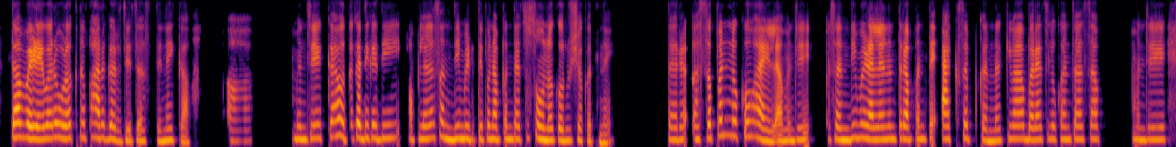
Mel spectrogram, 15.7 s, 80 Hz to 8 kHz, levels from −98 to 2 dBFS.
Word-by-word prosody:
त्या 280 0 +8
वेळेवर 255 0 +7
ओळखणं 275 +1 +1
फार 270 -2 +1
गरजेचं 220 -3 -2
असतं 215 0 -4
नाही 230 +1 +2
का? - - -3 0.6
अ, - - -6 0.8
म्हणजे 255 +1 0
काय 295 - 0
होतं 285 -3 +3
कधी-कधी 265 +1 -2
आपल्याला 255 +2 -2
संधी 255 -3 +1
मिळते 255 -1 -1
पण 260 - 0
आपण 245 0 0
त्याचं 255 +1 -4
सोनं 245 -4 +3
करू 225 -1 +1
शकत 230 -2 -5
नाही. 175 +1 -2 0.8
तर 240 0 -2 0.2
असं 250 +2 +1
पण 315 +1 0
नको 300 -1 -2
व्हायला 245 -8 +3
म्हणजे 225 +2 -1 0.3
संधी 235 +1 +2
मिळाल्यानंतर 250 -1 +2
आपण 250 0 +2
ते - - +2
ॲक्सेप्ट 250 0 0
करणं 220 -1 0
किंवा 255 0 0
बऱ्याच 240 0 0
लोकांचा 250 0 -3
असा 250 +1 -4 0.5
म्हणजे 240 0 -2
250 Hz, 155 wpm, -23 LUFS, 235-265 Hz, 0.8 s, त्या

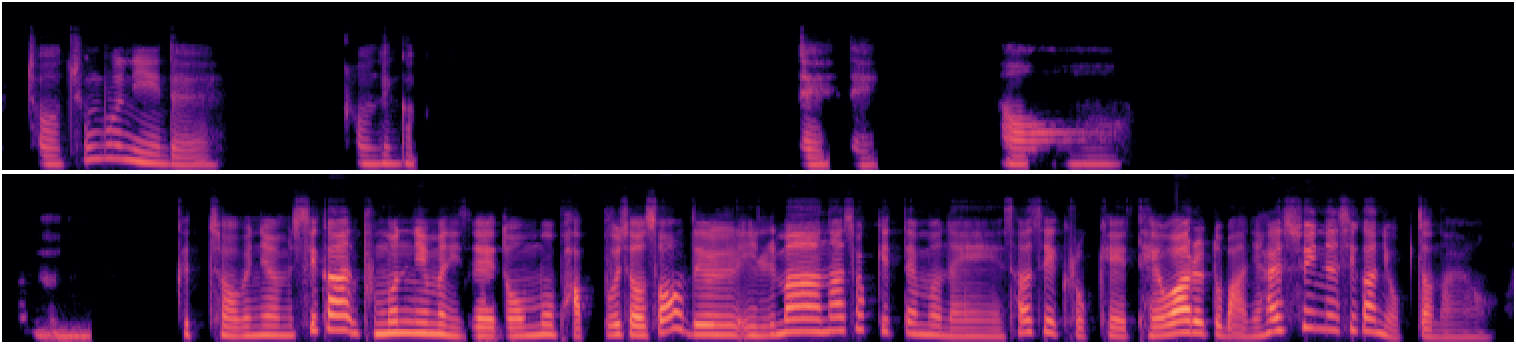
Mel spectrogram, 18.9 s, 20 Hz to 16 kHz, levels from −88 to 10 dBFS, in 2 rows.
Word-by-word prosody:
저 175 -2 -10
충분히 265 - -8
네 160 -1 -12 0.7
그런 180 -3 -13
생각 180 0 -12 2.4
네 165 -1 -7 0.2
네. 155 0 -15 0.8
어. 170 0 -9 2.7
음. 175 -3 -10 0.5
그쵸 190 -2 -5
왜냐면 190 +1 -3
시간 310 +4 +5
부모님은 230 -1 +2
이제 180 0 0
너무 190 +3 -1
바쁘셔서 200 - +1
늘 205 -2 +1
일만 265 +9 +3
하셨기 295 -1 -3
때문에 175 -8 -6
사실 250 - -2
그렇게 175 -3 -6
대화를 235 +6 +7
또 200 - -5
많이 175 - -4
할 265 +7 +2
수 365 +4 -2
있는 325 -3 -1
시간이 280 -6 -1
없잖아요. 150 -1 -9
195 Hz, 200 characters per minute, -21 LUFS, 170-245 Hz, 2.7 s, 대화를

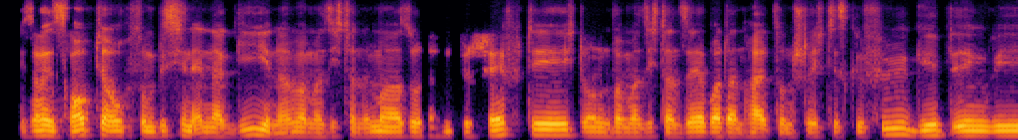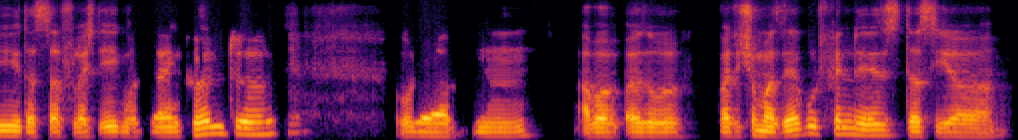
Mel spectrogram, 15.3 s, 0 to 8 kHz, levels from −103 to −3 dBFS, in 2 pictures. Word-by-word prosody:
Ich 100 - -13
sage 110 0 +3
mal, 110 - +7
es - - -2
raubt - - +3
ja - - +5
auch 105 0 +1
so - - -7
'n 100 - 0
bisschen 105 +1 -2
Energie, 100 +6 -1
ne, 85 +2 -3
weil 95 -1 -1
man 90 -1 -5
sich 95 - -10
dann 95 -2 -7
immer 95 0 +2
so 95 0 -2
damit 95 - -14
beschäftigt 120 +2 +2
und 95 -2 -2
weil 95 - 0
man 90 0 -3
sich 90 - -9
dann 90 - -2
selber 95 +2 +3
dann 90 -1 -1
halt 90 -1 +1
so 90 - -7
'n 85 - -7
schlechtes 90 - -7
Gefühl 130 0 -4
gibt 110 +1 0
irgendwie, 105 0 +3
dass 95 - -2
da 95 - 0
vielleicht 90 -1 -4
irgendwas 95 -1 -1
sein 95 0 +1
könnte 135 0 +2 0.9
oder, 95 -1 +2 0.2
mhm. 95 +2 -5 0.3
Aber 95 +1 +1
also, 95 -1 +1 0.3
was 95 - +1
ich 95 - -8
schon 110 - 0
mal 95 -2 +6
sehr 110 +5 +4
gut 150 +1 -1
finde, 140 -4 0
ist, 115 -1 -3
dass 100 0 +1
ihr 90 -2 -2
95 Hz, 210 wpm, -24 LUFS, 95-110 Hz, 0.9 s, mal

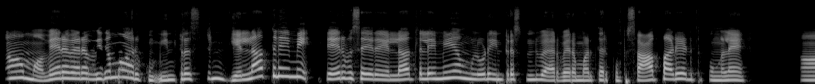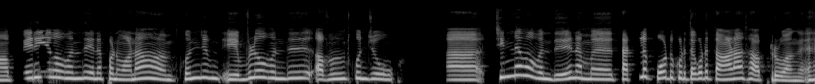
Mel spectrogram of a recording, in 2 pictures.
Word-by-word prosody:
ஆமா. 270 -10 +2
வேற, 270 +3 +3
வேற 265 0 +2
விதமா 315 +6 +1
இருக்கும். 220 -7 -3
இன்ட்ரெஸ்ட்டுன்னு 250 +5 -1 0.2
எல்லாத்துலேயுமே 360 - +1 0.2
தேர்வு 275 +2 +2
செய்ற 245 -2 +2
எல்லாத்துலயுமே! 250 +5 +1
அவுங்களோட 245 -4 +1
இன்ட்ரெஸ்ட் 230 0 -4
வந்து 220 0 -1
வேற, 185 -1 -1
வேறமாரி 185 0 -1
தான் 200 - -1
இருக்கும். 180 -3 -9
இப்ப 140 - -6
சாப்பாடே 235 +6 +1
எடுத்துக்கோங்களேன்! 200 -3 -2 0.6
ஆ - - -2 0.3
பெரியவ 330 +3 +1
வந்து 275 +1 +2
என்ன 265 0 +1
பண்ணுவான்னா, 235 +1 +1 0.4
கொஞ்சம் 295 +2 +2 0.2
எவ்வளோ 300 +9 +1
வந்து 270 +1 +1 0.3
அவ 225 - -1
வந்து 260 0 -1
கொஞ்சம் 250 -3 0 0.6
ஆ - - +1 0.5
சின்னவ 405 +5 +2
வந்து 230 -3 +1 0.2
நம்ம 250 -3 +1 0.3
தட்ல 235 +10 -1
போட்டு 300 +2 +1
கொடுத்தாகூட 275 +1 +1
தானா 240 +4 +3
சாப்பிட்டுருவாங்க 195 -5 -1
250 Hz, 145 wpm, -23 LUFS, 220-285 Hz, 0.6 s, வேற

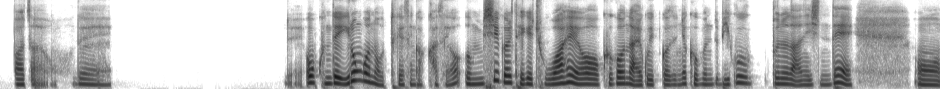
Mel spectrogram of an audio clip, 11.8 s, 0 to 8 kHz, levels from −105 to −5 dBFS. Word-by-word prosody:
맞아요. 170 0 -3 0.4
네. 165 -4 -6 2.1
네. - - -15 0.2
어 225 - +6
근데 205 -1 +3
이런 290 +12 +4
거는 255 -8 +3
어떻게 155 +2 -6
생각하세요? 160 +3 -7
음식을 210 - +3
되게 185 -4 0
좋아해요. 180 -1 +3
그거는 195 +1 +2
알고 150 +2 -1
있거든요. 160 +3 -4
그분도 170 0 -5
미국 200 +4 -3 0.2
분은 185 -2 0
아니신데 160 +5 0 0.8
어 155 -2 0
175 Hz, 255 characters per minute, -27 LUFS, 160-200 Hz, 2.1 s, 어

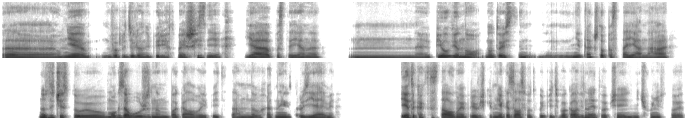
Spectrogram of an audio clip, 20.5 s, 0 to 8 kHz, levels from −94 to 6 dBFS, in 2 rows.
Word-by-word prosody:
а, 90 -2 +2
мне 110 +1 +4
в 100 +1 -5
определенный 100 0 0
период 95 -1 -2
моей 105 -3 +1
жизни 110 -2 0 0.3
я 105 +3 +4
постоянно, 100 -1 -2 0.4
м, 85 -1 -2
э, 90 +1 -3
пил 115 -1 +5
вино. 95 -6 +3
Ну, 110 0 +1
то 105 - +3
есть 95 - -2
н 185 -2 -1
н 70 +4 -7
не 110 0 +3
так, 185 +11 -3
что 110 - 0
постоянно, 90 -4 -2 0.2
а, 105 - -8 0.8
ну, 170 -2 +6
зачастую 105 -7 +2
мог 110 +5 +1
за 115 -2 +6
ужином 95 -1 +1
бокал 95 -1 0
выпить, 90 0 -3
там, 90 +1 -3
на 100 +2 0
выходных 95 -1 0
с - - -10
друзьями. 90 -2 +1 1.0
И - - +5
это 135 - +4
как-то 125 -2 -6
стало 115 -1 +3
моей 100 -2 +1
привычкой. 95 -1 -4
Мне 105 +5 +2
казалось, 105 -5 0
вот 95 - -8
выпить 110 -2 -6
бокал 105 0 0
вина- 150 +10 0
это 140 - -5
вообще 105 +3 -2
ничего 90 +1 -5
не 95 -2 -1
стоит. 85 -3 -8
95 Hz, 150 wpm, -23 LUFS, 90-110 Hz, 1.0 s, ну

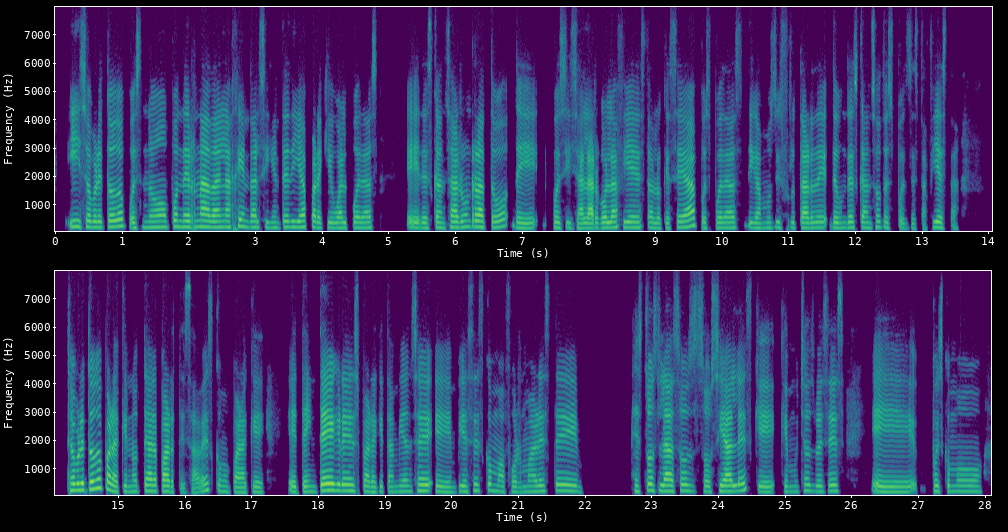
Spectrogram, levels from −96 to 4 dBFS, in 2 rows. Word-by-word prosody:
Y 225 -11 -1
sobre 200 -2 +1
todo, 215 +4 +3
pues 180 -6 -2
no 200 +1 -1
poner 210 -1 +1
nada 210 -2 +5
en 205 - -3
la 205 - +3
agenda 205 -1 0
al 200 - -1
siguiente 190 +2 -4
día 205 0 +2
para 205 -3 0
que 175 - -7
igual 180 0 -1
puedas, 185 - -2 0.4
eh, 185 -1 0
descansar 185 +2 0
un 215 +1 -4
rato 210 0 +2
de 175 -6 -2 0.2
pues 185 -2 -2
si 180 +1 -7
se 170 0 -4
alargó 175 +2 +2
la 195 +1 +3
fiesta 195 -1 -2
o - - -2
lo 175 -1 -4
que 175 +1 -7
sea, 205 +7 +3
pues 180 - -7
puedas, 185 0 -3
digamos, 180 -6 -5
disfrutar 180 -1 -1
de 190 +1 -2
de 185 - -2
un 180 0 -8
descanso 190 0 -3
después 175 -4 -8
de 165 - -10
esta 155 -2 -13
fiesta. 195 0 -3 0.7
Sobre 240 +1 +7
todo 275 +6 +6
para 250 -10 +5
que 195 - -4
no 195 +1 -5
te 215 - -1
apartes, 195 -6 +2
¿sabes? 220 +10 -3
Como 190 -3 -7
para 170 -1 0
que 170 -1 -5 0.3
eh, 180 -1 +1
te 185 - -1
integres, 220 +2 +6
para 185 -3 -1
que 185 +1 -6
también 190 +1 -5
se 215 +1 +2
empieces 190 +3 -2
como 215 -4 -3
a 185 - -3
formar 185 +2 -4
este 205 0 0 0.8
estos 215 +2 0
lazos 205 0 +3
sociales 200 - +1
que 180 -1 -2
que 190 - -6
muchas 190 +3 -6
veces, 200 +2 -2 0.4
eh 180 0 -1 0.2
pues 200 -2 -2
como, 195 -1 -5
195 Hz, 165 wpm, -23 LUFS, 185-210 Hz, 0.8 s, Sobre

